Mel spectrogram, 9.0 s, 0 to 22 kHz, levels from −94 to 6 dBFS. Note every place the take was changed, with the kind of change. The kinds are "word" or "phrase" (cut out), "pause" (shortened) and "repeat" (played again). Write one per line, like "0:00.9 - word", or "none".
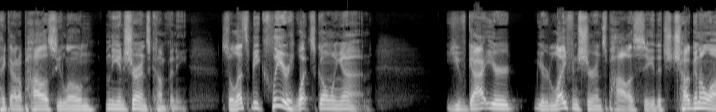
0:01.3 - word
0:03.6 - word

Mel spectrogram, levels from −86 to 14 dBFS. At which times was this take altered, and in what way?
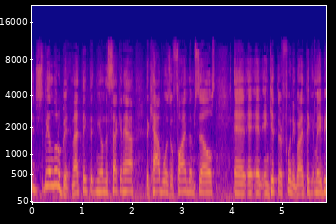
none

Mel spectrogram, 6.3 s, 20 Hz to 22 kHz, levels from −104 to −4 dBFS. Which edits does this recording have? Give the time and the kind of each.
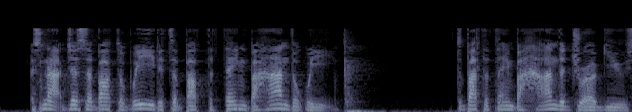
none

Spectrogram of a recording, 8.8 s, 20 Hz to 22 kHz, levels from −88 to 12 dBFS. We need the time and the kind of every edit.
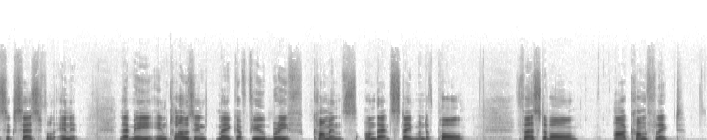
0:02.6 - word

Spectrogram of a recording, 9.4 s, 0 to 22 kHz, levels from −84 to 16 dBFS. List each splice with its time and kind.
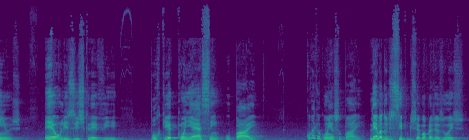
0:07.3 - pause

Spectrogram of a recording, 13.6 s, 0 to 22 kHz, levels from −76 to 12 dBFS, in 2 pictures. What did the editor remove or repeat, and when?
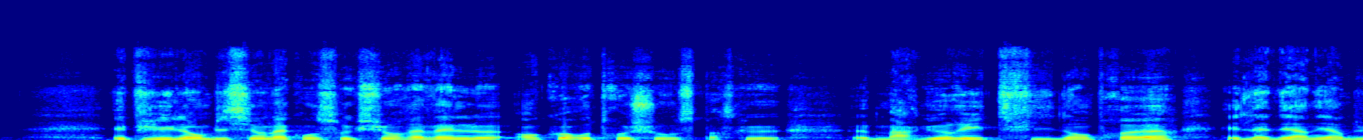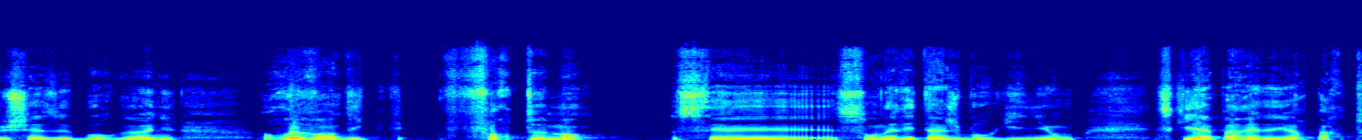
none

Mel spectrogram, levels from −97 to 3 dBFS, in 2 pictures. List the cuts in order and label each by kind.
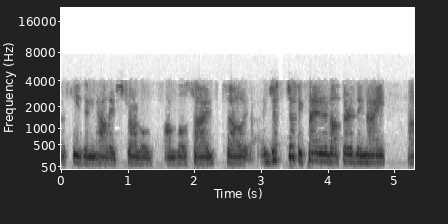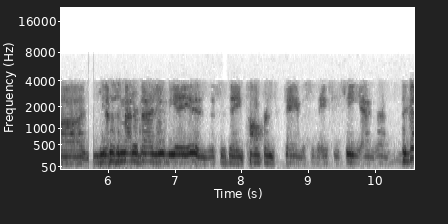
0:01.5 - word
0:06.0 - word
0:06.3 - phrase

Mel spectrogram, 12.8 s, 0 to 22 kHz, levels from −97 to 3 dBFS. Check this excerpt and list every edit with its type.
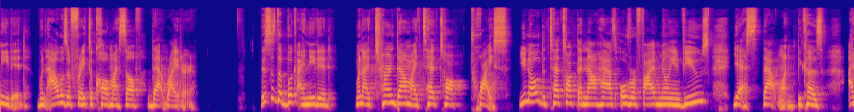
none

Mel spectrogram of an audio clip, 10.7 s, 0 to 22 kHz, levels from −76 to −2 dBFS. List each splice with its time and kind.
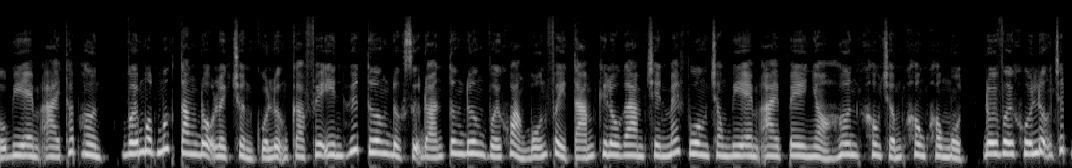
0:01.1 - pause
0:09.7 - pause

